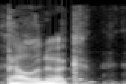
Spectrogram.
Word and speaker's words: Palahniuk: Palahniuk.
